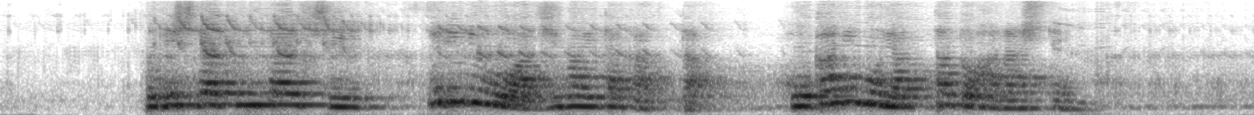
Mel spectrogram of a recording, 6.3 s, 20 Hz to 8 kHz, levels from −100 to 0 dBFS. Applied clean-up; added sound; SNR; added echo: neural separator model SepFormer DNS4.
